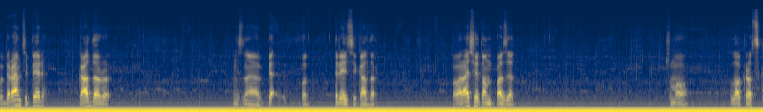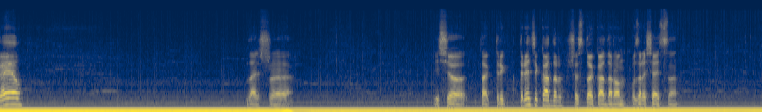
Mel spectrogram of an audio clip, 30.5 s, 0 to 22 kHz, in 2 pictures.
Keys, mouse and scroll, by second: 2.9 click, 6.1 click, 6.6 click, 8.6 r, 11.0 click, 13.3 i, 22.1 click, 27.1 r, 30.4 click.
